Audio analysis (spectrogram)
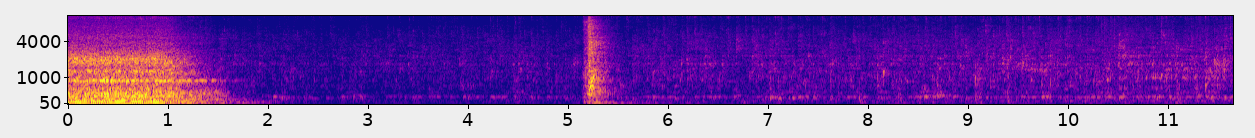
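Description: Water runs from a hose into the radiator of a 1986 IDI diesel truck, starting as a loud gush and then settling into a steady, softer trickle with one sharp knock partway through.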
